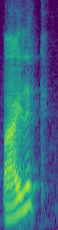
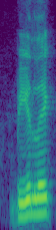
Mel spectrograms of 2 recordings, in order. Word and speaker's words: Bielik: midfielder will be uh bilik that's how we would pronounce that in germany at least um he plays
